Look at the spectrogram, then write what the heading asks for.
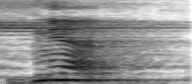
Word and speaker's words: ज्ञ: ज्ञ, जा प्लस इन्या, इसका सही उच्चारण ज्ञा है।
